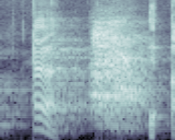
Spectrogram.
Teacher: হলকের শুরু হইতে হামজা উচ্চারণ হয়।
